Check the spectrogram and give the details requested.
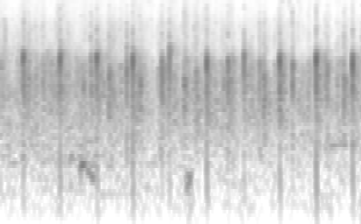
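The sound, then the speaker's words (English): An audience clapping hands together in a steady, rhythmic beat to bless the Lord, the many claps blending into a dense, lively patter that carries on evenly throughout. “Clap your hands, bless the Lord.”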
